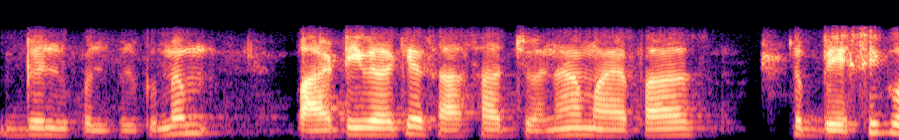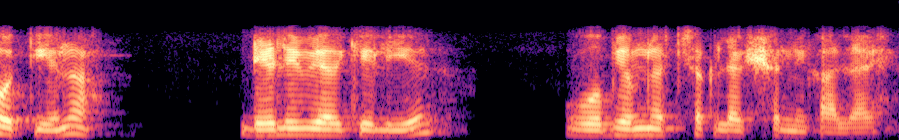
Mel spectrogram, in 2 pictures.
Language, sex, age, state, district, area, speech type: Urdu, male, 18-30, Delhi, Central Delhi, urban, conversation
